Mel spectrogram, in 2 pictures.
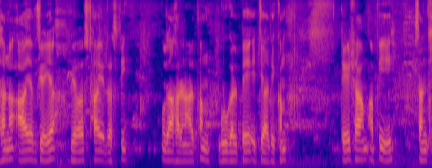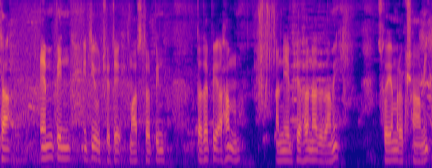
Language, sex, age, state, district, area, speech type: Sanskrit, male, 30-45, Karnataka, Bangalore Urban, urban, spontaneous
